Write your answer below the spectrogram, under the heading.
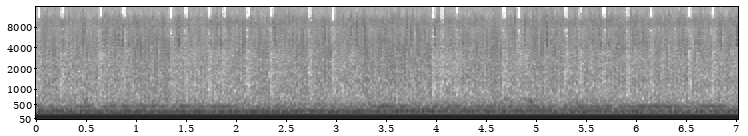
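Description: Steady, loud low hum with fainter higher overtones from a submersible pump running in the fish tank, heard underwater.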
